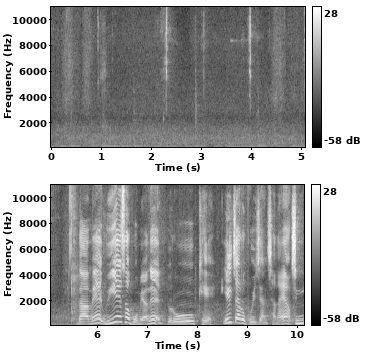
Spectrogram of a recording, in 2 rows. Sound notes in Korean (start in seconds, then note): 2.2 가위질 소리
